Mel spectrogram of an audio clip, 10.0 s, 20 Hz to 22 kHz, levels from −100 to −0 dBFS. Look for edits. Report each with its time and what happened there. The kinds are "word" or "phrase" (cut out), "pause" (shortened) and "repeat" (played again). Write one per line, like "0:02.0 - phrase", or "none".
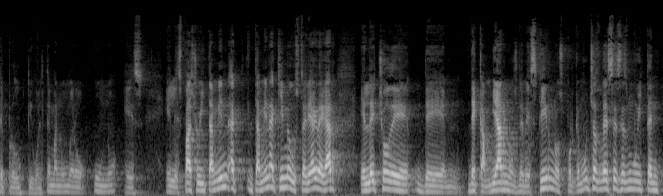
none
